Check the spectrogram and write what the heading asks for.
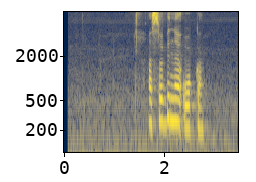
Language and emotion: Russian, neutral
